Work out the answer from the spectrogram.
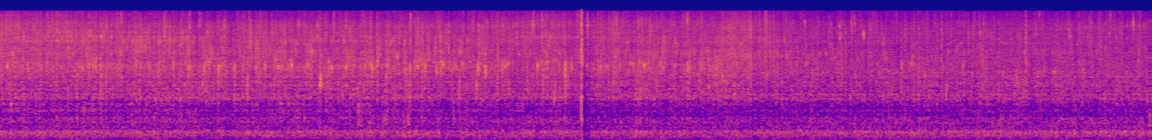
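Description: Food frying in a pan, leftover dinner with eggs added: a steady sizzle with fine crackling, and one sharper click about halfway through.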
